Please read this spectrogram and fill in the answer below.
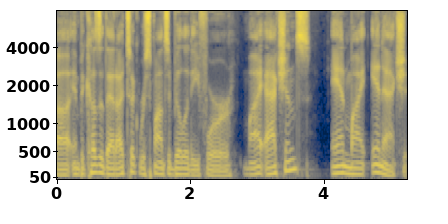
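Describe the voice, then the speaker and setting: A man's ordinary speaking voice, fairly low in pitch, with an American accent, ordinary pitch variation, very even loudness and a moderate pace, on a very clean recording with a silent background. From US Midwest (Cleveland, Chicago suburbs). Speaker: motivational speaker and youth mentor. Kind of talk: interview.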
